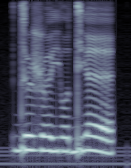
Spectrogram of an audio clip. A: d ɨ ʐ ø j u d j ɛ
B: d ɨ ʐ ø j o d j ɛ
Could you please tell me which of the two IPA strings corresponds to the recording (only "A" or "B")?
B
